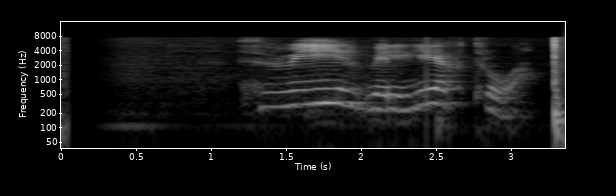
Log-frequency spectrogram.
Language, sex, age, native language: Icelandic, female, 10, Icelandic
